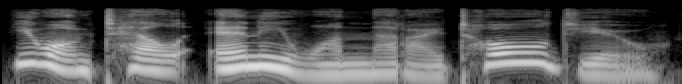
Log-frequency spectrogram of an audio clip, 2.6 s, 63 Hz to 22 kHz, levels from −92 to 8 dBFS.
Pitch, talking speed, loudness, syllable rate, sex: 175 Hz, 210 wpm, -17 LUFS, 4.6 syllables/s, female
